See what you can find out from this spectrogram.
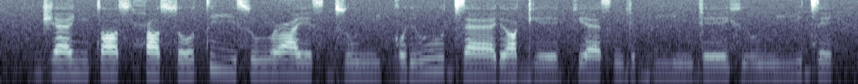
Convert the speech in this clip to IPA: d͡ʒ æː ɲ t ɒː s ħ ɒ s o t iː s uː ʕ eː s d͡z u ɲ i ɡ o ɾʲ uː d͡z æː ɾʲ ɒ ɡʲ eː kʲ æː s ŋ ɡ e b iː ɲ ɡ eː xʲ uː ɲ iː d͡z e

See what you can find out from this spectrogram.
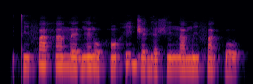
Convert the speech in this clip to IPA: t i˨ f a˧ h ã˧ m ɛ˧ ɡ ɛ̃˧ ɾ o˨ h ɔ̃˨˦ h i˦ d͡ʒ ɛ˧ ɡ ɛ˨ ʃ i˨˦ n a˧ m i˧ f a˧ k͡p o˨

